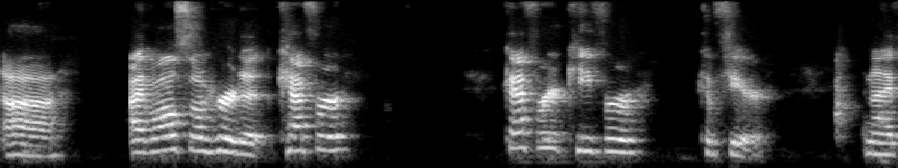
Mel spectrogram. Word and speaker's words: kefir: just so you know the correct way to say that from what I understand is kefir but that doesn't fall out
